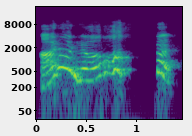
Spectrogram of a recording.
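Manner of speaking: high, slow, tearful laugh; half-laughing, half-crying it out; laughing through tears. Real, not acted. Mother recalling the pediatrician visit, laughing through tears.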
